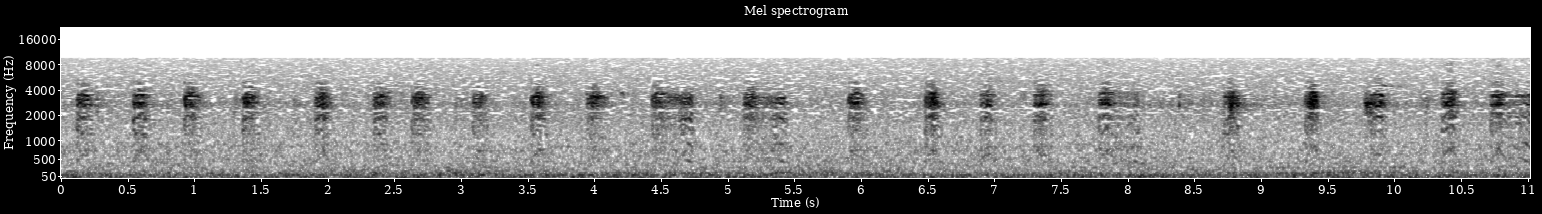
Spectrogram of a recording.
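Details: A young pileated woodpecker begs its mother for food at a bird feeder with short, harsh, high calls repeated two or three times a second, steady throughout, over faint background hiss.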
